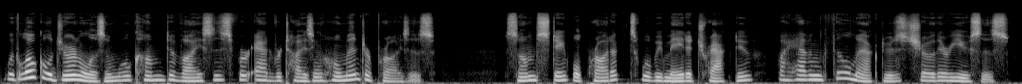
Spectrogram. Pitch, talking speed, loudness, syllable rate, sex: 185 Hz, 140 wpm, -18 LUFS, 4.7 syllables/s, female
